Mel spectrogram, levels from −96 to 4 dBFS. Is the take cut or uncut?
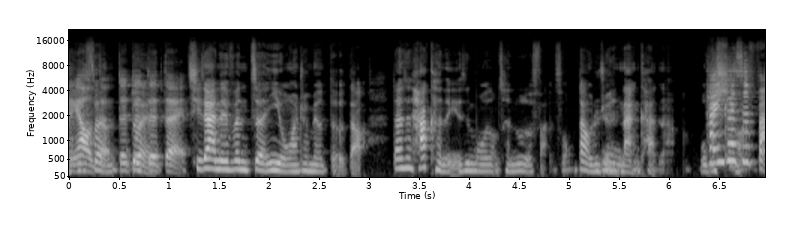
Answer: uncut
